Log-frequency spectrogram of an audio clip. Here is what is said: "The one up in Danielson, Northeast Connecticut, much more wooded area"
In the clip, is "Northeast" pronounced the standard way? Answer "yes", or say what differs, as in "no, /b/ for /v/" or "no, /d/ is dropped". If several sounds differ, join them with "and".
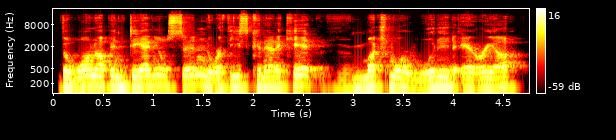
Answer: yes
